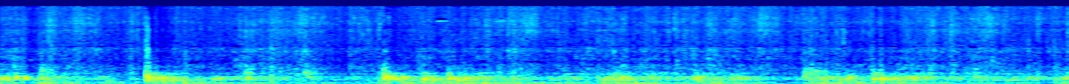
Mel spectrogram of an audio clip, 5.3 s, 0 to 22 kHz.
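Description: Outrigger canoe (OC-6) crew paddling: paddle blades catching the water in a steady rhythm, about one stroke a second, over a constant wash of water along the hull.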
